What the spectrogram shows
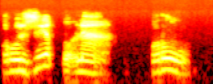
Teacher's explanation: Ra yang mufakhamah adalah yang pertama ra yang di fathah atau di dhammah.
